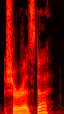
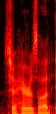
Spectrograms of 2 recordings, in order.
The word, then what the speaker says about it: Scheherazade: Now, please don't kill me if I mispronounce this. Shrezda? – Scheherazade.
